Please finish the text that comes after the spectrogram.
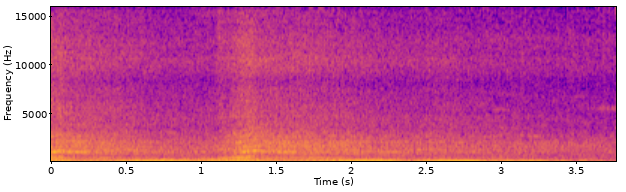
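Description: Supercharged 1998 Ford Mustang Cobra with a Kenne Bell supercharger and freshly repaired exhaust leak, running steadily with a low, even engine note and a brief rise in revs partway through, close by with no talking.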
